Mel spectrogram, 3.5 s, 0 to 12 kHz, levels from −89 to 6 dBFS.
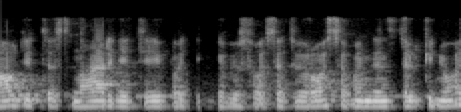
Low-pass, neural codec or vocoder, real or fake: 7.2 kHz; none; real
